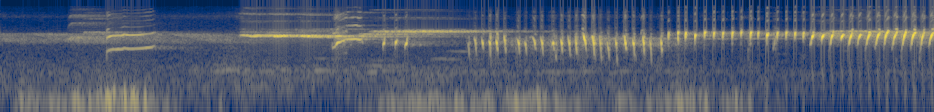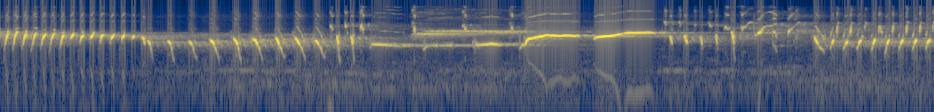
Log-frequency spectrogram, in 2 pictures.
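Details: Excited male canary singing to prepare a female for mating: an opening whistle, then buzzy rolling trills building into fast repeated clipped notes and slurred whistles, steady and loud throughout.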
